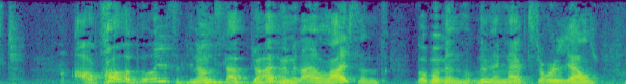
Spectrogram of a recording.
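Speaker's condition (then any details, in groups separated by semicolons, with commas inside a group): Cerebral palsy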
